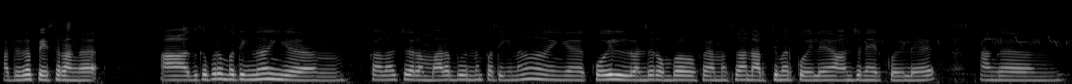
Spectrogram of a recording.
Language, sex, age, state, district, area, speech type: Tamil, female, 30-45, Tamil Nadu, Namakkal, rural, spontaneous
